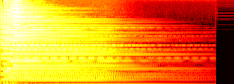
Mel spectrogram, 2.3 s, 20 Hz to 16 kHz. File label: Bb 9th Bb down Guitar 4F,4A,5C,5G,5C,6E; strummed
